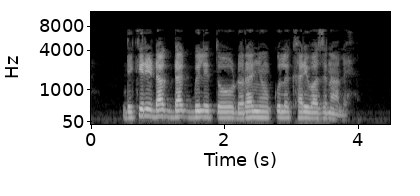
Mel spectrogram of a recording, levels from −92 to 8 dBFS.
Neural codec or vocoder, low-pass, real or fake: none; 7.2 kHz; real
